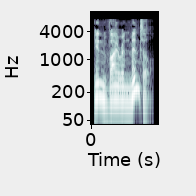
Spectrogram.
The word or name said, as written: environmental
